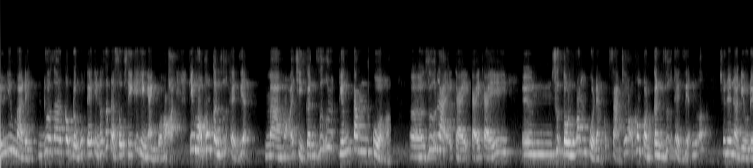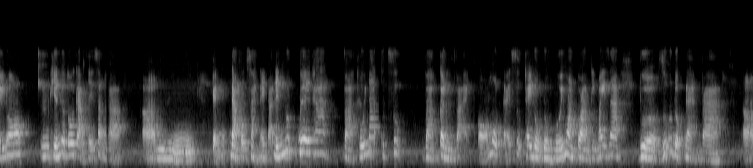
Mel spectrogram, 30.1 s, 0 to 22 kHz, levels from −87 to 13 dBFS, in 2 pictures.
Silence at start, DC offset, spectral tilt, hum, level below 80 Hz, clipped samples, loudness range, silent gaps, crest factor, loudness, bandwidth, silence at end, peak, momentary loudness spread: 0 s; under 0.1%; -6.5 dB/octave; none; -70 dBFS; under 0.1%; 3 LU; none; 20 dB; -22 LUFS; 7.6 kHz; 0 s; -4 dBFS; 13 LU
